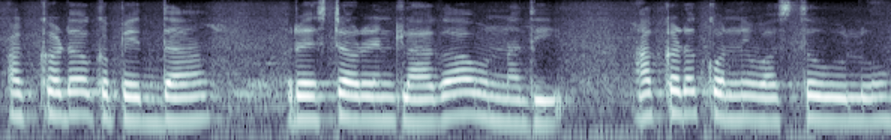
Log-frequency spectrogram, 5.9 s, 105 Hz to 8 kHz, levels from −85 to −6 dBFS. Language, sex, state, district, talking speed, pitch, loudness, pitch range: Telugu, female, Andhra Pradesh, Annamaya, 90 wpm, 205 Hz, -15 LUFS, 195-220 Hz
